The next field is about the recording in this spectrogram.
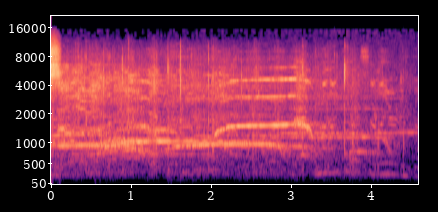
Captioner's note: audience cheers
